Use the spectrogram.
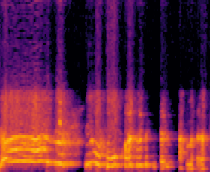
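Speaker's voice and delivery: high, teary mock sob; crying. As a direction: imitate a friend crying with joy. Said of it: "she was, like, crying".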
